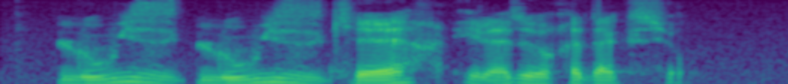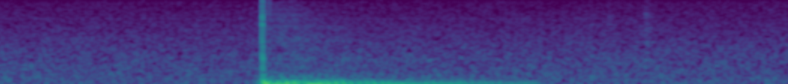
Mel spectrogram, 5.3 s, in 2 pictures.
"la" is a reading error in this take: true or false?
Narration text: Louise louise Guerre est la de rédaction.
false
